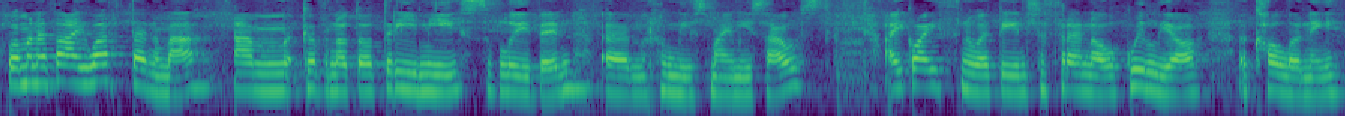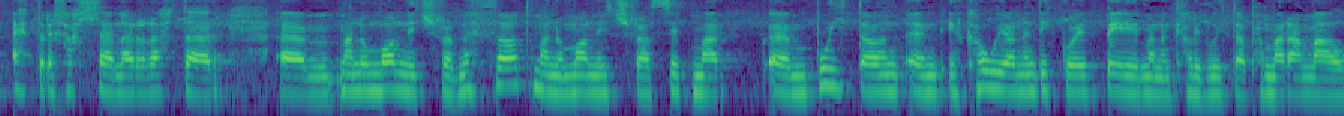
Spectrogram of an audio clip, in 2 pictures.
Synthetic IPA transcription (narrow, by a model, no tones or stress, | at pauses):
wɛlˠmanaðaɨwardanəmaamɡ̥əvnɔdɔdriːmiːsəvlˠʊɨðɨnəːmr̥ʊŋmiːsmajmiːsawst | ʔa̰jɡwajθnuːɛdinɬəθrɛnɔlˠɡ̥wɪlˠjɔ | ə̰kʰɔlˠɔniɛdrɨχaɬɛnaɾəɾadarəːmːanuːmɔnɪt͡ʃʰrɔnəθɔd̥manuːmɔnɪt͡ʃrɔsɨdmar | əːmbʊɨd̥ɔənirkʰəwjɔnəndɪɡwɪðbeːmanuːnkʰalˠivʊɨdɔpʰamːaɾʔamalˠ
